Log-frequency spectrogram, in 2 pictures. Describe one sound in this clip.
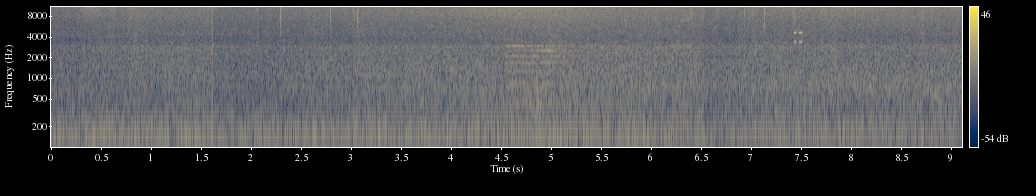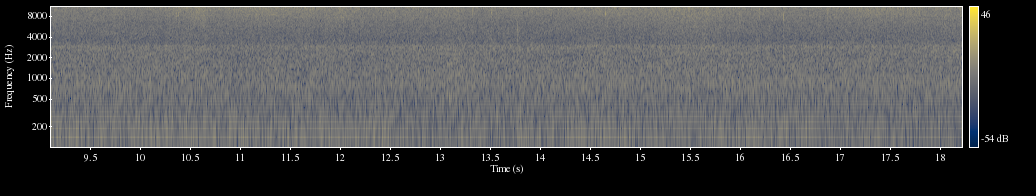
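Police vehicles drive past one after another, with engines rumbling and tyres hissing on the road.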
